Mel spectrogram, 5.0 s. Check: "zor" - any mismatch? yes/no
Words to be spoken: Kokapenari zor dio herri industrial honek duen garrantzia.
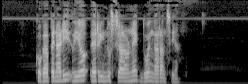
yes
